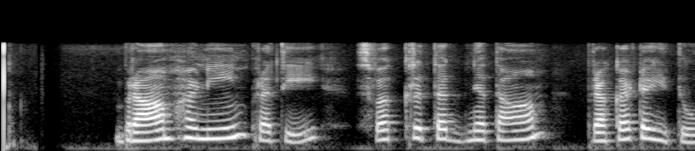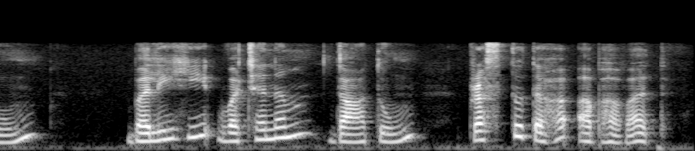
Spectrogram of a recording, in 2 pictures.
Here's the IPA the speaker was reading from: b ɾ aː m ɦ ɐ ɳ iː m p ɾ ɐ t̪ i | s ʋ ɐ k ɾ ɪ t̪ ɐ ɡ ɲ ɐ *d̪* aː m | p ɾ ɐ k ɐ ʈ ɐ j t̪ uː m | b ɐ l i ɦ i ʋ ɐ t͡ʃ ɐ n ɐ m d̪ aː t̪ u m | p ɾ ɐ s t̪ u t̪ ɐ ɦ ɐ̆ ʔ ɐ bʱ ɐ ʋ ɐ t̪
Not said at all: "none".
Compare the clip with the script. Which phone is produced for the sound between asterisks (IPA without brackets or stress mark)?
t̪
